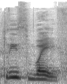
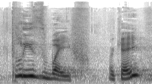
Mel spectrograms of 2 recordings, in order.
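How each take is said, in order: First: Said in the usual way. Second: Breathy whisper through a laugh. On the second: Real, not acted. Speaker teasing the audience, laughing whisper. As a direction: whisper it with a chuckle.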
